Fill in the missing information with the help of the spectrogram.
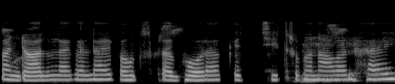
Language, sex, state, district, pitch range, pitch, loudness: Magahi, female, Bihar, Gaya, 205-220 Hz, 210 Hz, -28 LUFS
